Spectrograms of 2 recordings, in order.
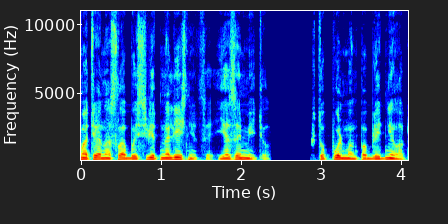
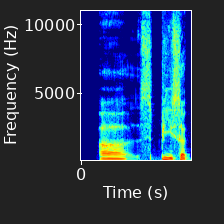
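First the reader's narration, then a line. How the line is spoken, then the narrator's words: Uncertain question. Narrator (Russian): неуверенно спросил Польман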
